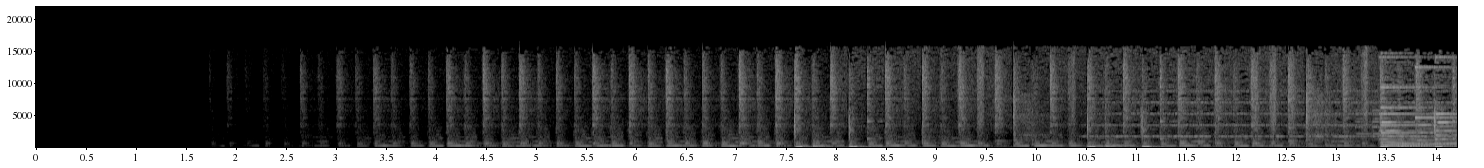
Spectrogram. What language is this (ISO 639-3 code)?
ind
